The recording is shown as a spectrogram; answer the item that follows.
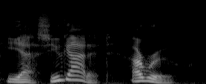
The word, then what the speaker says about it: roux: And we'll stir all this together to form, yes, you got it, a roux. R-O-U-X. Oh yeah, the X is silent.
